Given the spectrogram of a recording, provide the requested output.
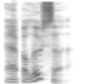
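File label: "appaloosa", British English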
